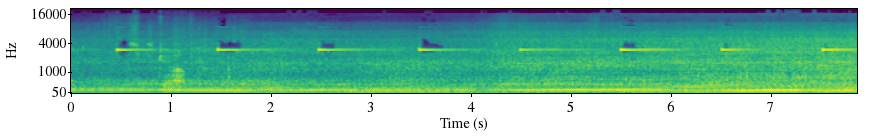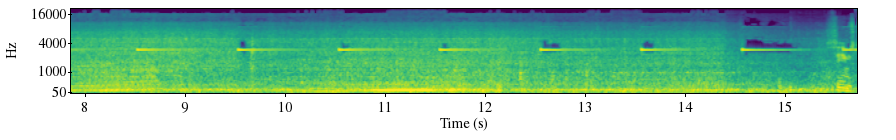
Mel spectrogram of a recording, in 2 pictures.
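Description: A rebuilt VW Golf GTI engine hums steadily while driving, rising and falling through gear changes under road noise, with a repeated electronic beep chiming throughout.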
